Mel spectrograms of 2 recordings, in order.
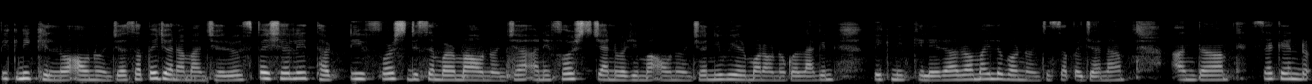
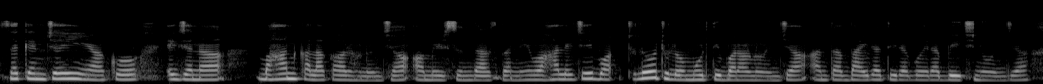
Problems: none marked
